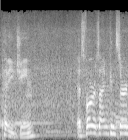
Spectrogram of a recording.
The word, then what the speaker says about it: Petit Jean: mountain i found out it's locally pronounced petty gene as far as i'm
